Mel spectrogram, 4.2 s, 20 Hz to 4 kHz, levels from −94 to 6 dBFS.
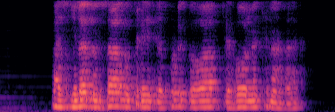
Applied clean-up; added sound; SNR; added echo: neural mask model DeepFilterNet 3.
